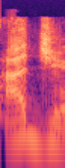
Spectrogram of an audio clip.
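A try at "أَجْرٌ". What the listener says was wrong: কলকলাটা একটু বেশি করে করার ট্রাই করব।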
